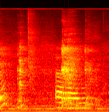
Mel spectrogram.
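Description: A woman's drawn-out hesitation sound, 'euh', preceded by a few short sharp clicks or clinks in the first half-second.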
